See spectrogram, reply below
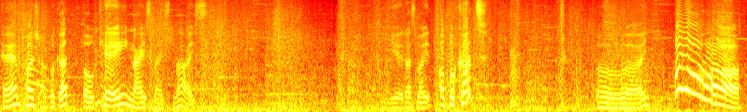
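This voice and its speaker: A man doing playful, excitable gaming commentary, full of exclamations and called-out moves. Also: high voice, slow pace, pauses often. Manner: playful, exclaiming, shouts attack names. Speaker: gameplay YouTuber. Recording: game music behind commentary.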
